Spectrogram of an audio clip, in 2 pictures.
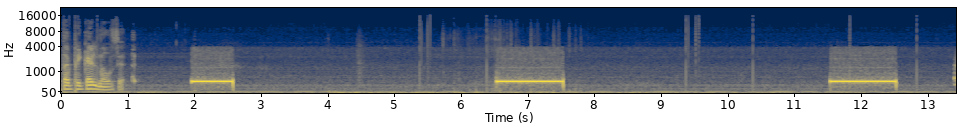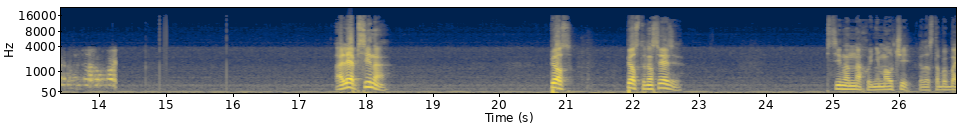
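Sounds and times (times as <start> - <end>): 
speech: 0.0 - 1.2, 17.6 - 18.4, 20.8 - 21.1, 21.9 - 22.8, 25.0 - 26.8
telephone ringing tones from a call placed by clicking: 2.0 - 2.6, 6.5 - 7.6, 11.5 - 12.6.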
